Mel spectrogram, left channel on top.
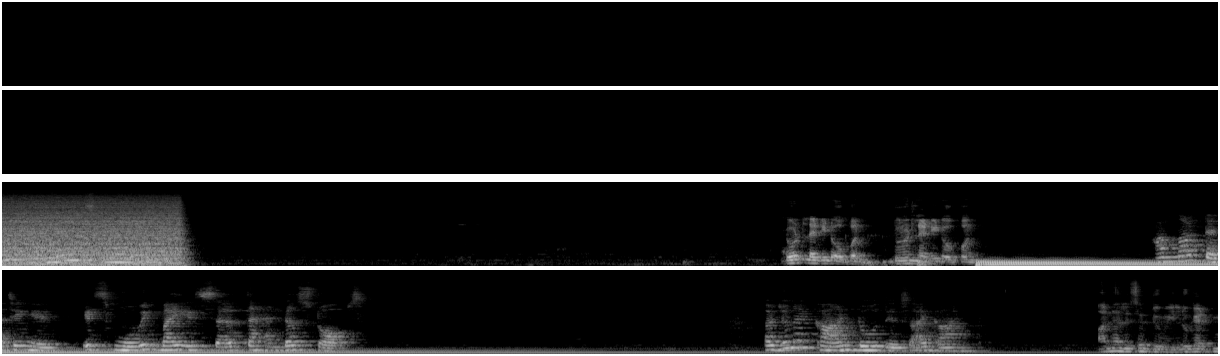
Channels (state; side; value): silent; left; digital silence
